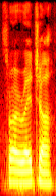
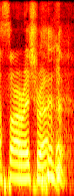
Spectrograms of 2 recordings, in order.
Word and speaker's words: Sriracha: Wie spricht man es denn richtig aus? – Sriracha. – Ah ja, Sriracha.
